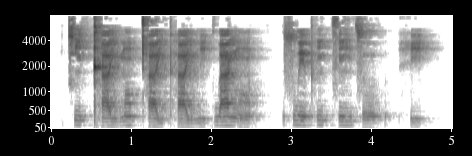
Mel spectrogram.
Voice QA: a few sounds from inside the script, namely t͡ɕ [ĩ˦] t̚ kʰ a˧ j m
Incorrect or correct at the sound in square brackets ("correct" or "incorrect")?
correct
